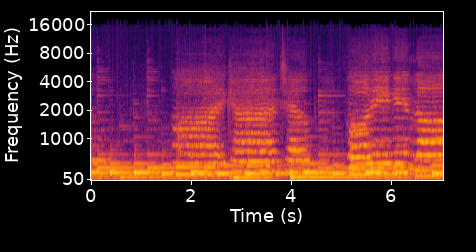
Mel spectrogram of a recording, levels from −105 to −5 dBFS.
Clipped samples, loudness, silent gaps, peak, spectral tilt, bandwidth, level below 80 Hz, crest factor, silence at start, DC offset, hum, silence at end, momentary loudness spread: under 0.1%; -24 LUFS; none; -8 dBFS; -8 dB/octave; 10.5 kHz; -54 dBFS; 14 dB; 0 s; under 0.1%; none; 0 s; 5 LU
